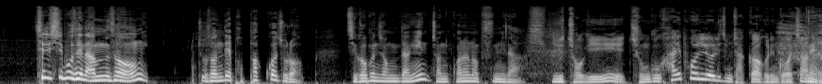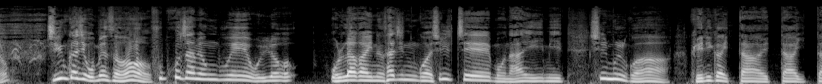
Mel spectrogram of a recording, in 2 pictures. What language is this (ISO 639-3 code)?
kor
